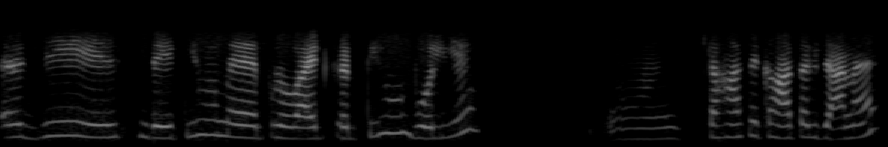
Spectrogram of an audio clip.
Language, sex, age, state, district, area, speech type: Urdu, female, 18-30, Uttar Pradesh, Aligarh, rural, conversation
